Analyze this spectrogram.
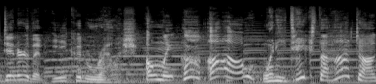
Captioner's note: gasps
